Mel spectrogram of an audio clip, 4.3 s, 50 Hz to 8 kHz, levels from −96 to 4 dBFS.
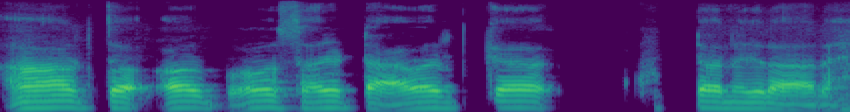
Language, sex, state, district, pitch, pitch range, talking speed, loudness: Hindi, male, Bihar, Jahanabad, 125 Hz, 125-130 Hz, 170 wpm, -29 LUFS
